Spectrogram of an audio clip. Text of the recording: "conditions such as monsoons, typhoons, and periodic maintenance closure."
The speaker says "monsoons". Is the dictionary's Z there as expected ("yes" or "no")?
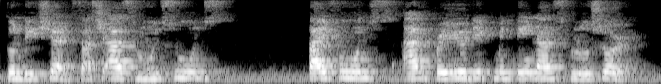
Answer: no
